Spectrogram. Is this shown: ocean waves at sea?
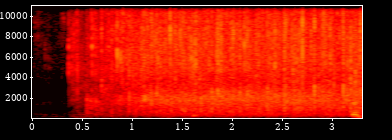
no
